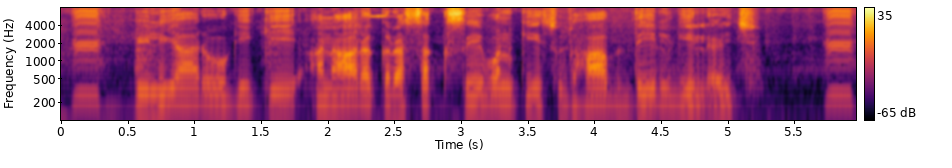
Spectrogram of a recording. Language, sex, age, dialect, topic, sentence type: Maithili, male, 25-30, Southern/Standard, agriculture, statement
